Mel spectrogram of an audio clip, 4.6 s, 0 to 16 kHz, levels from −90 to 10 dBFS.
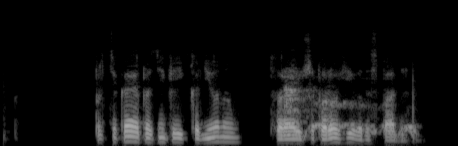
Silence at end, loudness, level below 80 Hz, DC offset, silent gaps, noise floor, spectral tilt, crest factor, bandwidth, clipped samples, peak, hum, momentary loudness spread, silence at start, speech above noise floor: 0.4 s; -33 LUFS; -76 dBFS; under 0.1%; none; under -90 dBFS; -9.5 dB/octave; 18 dB; 6 kHz; under 0.1%; -16 dBFS; none; 15 LU; 0.95 s; over 57 dB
